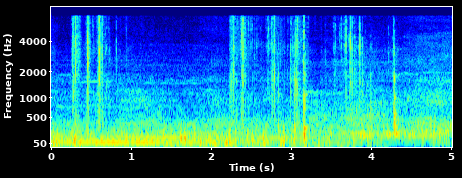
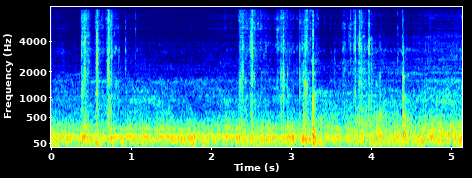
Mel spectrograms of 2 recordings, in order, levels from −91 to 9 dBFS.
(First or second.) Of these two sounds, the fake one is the second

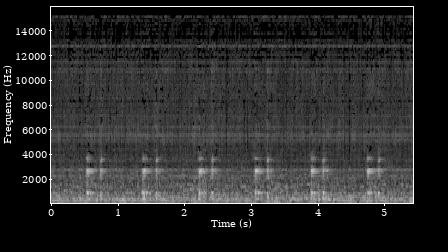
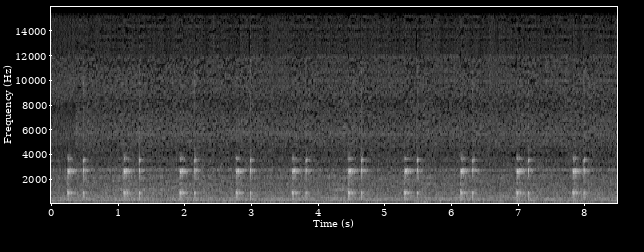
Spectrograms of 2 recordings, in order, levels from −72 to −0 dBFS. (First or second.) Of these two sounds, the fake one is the first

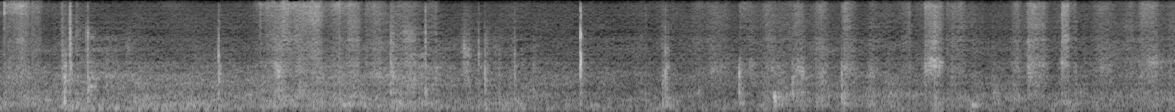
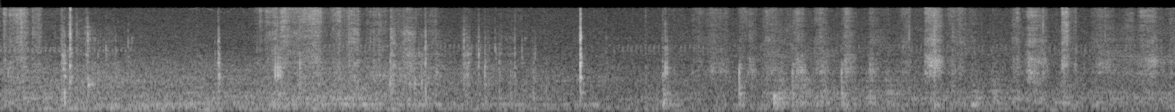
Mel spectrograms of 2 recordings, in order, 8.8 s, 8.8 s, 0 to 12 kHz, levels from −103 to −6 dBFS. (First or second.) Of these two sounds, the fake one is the first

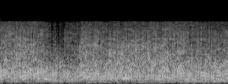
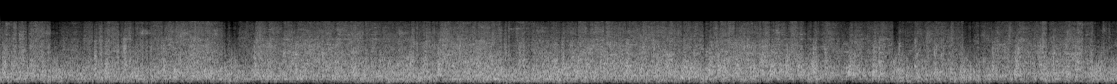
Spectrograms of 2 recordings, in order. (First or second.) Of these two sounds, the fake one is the first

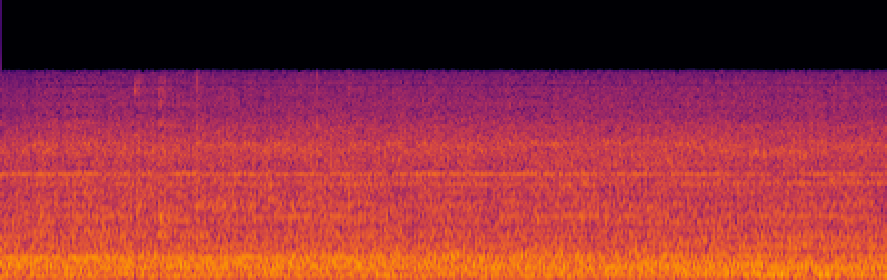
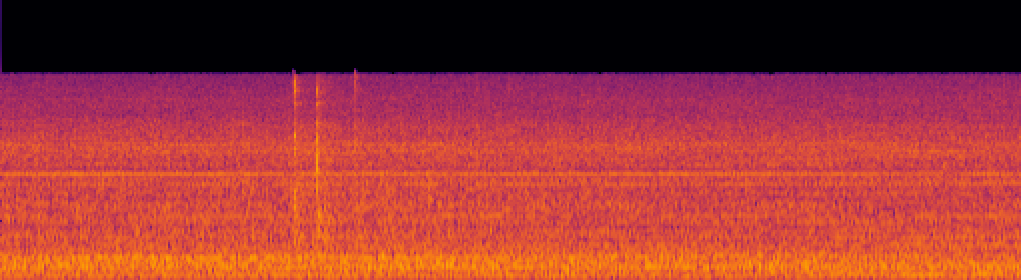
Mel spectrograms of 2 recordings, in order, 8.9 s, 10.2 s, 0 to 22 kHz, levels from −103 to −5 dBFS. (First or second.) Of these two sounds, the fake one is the first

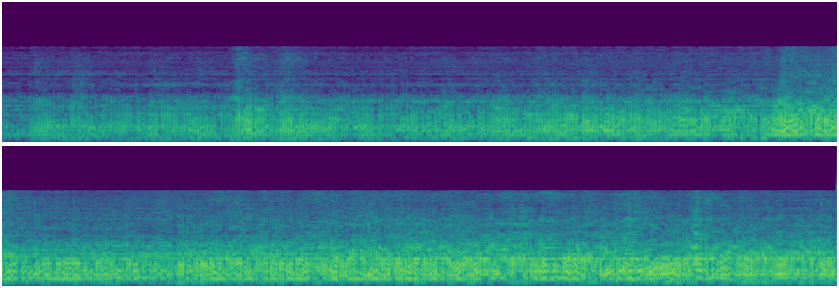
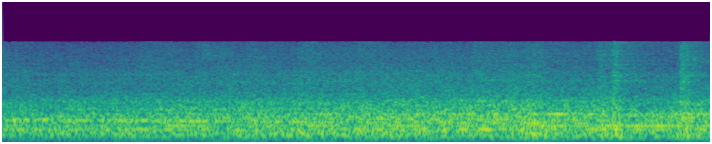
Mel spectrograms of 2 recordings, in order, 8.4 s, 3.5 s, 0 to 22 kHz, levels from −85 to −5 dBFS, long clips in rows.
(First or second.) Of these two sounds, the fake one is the first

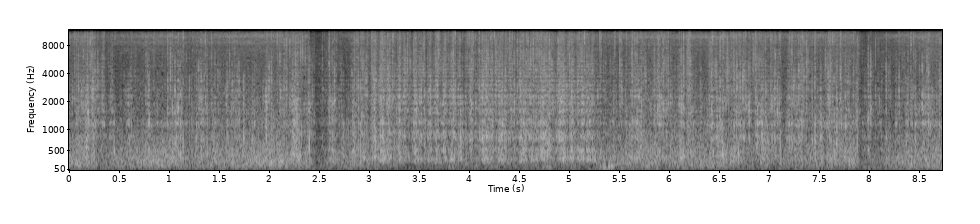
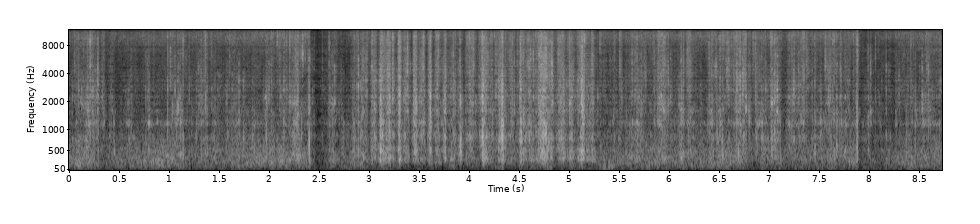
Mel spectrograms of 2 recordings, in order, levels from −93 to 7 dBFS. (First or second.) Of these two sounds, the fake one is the second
